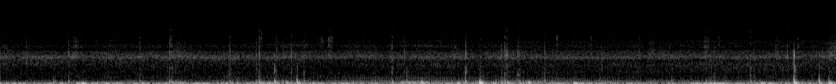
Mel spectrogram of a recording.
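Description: Wind buffeting the microphone of a camera mounted on a hang glider's control frame, a low gusty rumble with a faint steady high tone under it and a few soft knocks from the frame.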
